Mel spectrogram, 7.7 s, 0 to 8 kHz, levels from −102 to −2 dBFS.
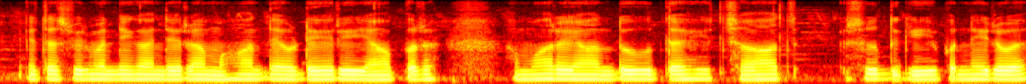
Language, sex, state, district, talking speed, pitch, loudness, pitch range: Hindi, male, Rajasthan, Nagaur, 165 wpm, 120 Hz, -15 LUFS, 120-125 Hz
